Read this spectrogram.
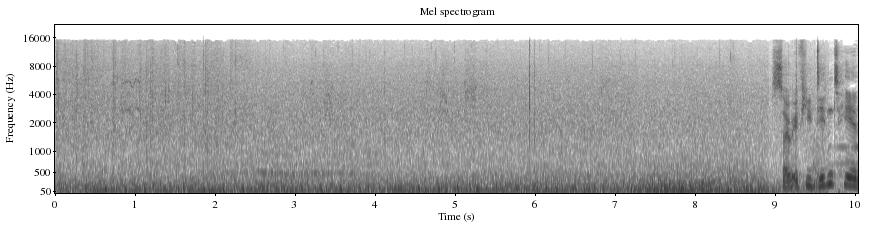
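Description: Water flows steadily through an echoing tunnel.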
